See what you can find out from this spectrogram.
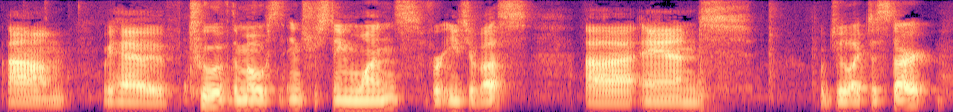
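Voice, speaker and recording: A man's voice: lowish voice, measured pace, bright, forceful tone. A man co-hosting a casual chat show, joking and rambling as he teases his co-host.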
